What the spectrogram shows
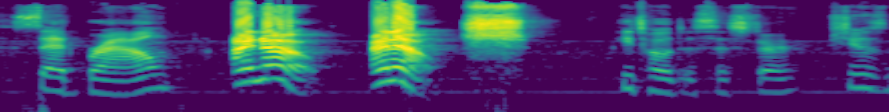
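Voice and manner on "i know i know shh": hushing pig. Acted.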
